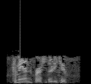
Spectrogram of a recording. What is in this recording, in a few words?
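Incident Tac 2, Scanner audio recording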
